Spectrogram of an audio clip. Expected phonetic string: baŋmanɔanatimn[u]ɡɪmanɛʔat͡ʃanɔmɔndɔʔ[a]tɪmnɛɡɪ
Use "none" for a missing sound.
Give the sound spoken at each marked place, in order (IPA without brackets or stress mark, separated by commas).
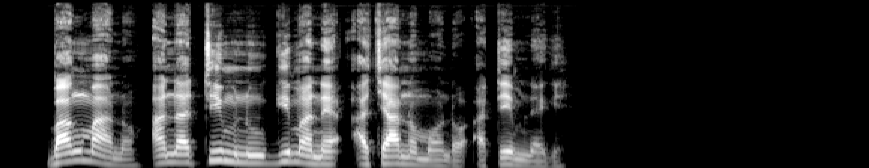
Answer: u, a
